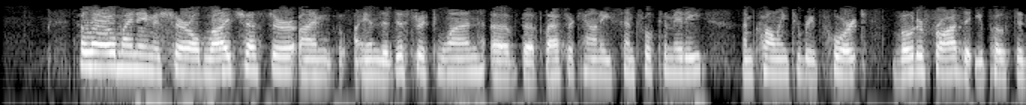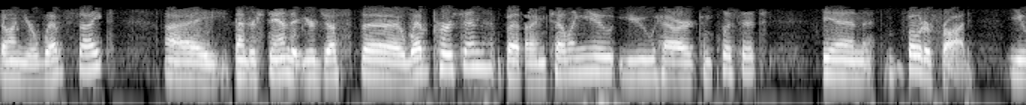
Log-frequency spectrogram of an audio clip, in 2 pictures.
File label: Voice Mail Recording; Placer GOP; Voter Fraud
